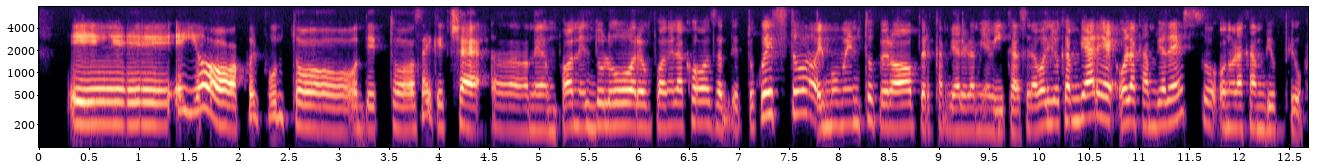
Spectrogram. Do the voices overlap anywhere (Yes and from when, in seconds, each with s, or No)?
No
